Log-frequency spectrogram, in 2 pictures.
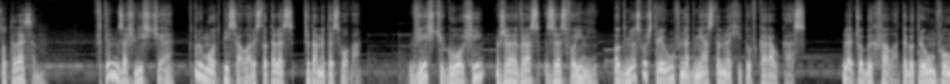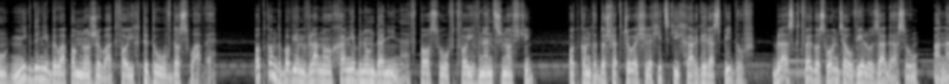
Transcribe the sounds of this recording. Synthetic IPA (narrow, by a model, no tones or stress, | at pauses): t̪ɔt̪ɛlɛsɛm | ft̪ɘmzaɕlʲiɕt͡ɕɛ̰kt̪uɾɘmuɔt̪pʲisa̰wa̰ɾɘst̪ɔt̪ɛlɛst͡ʂɘt̪amɘt̪ɛswɔ̰va̰ | vʲjɛɕt͡ɕɡwɔɕiʐɛvɾazːɛsfɔjimʲḭɔd̪ɲɔswɛɕt̪ɾɘũfnad̪mʲjast̪ɛmlɛxʲit̪ufkaɾawka̰s | lɛt͡ʂɔbɘxfawa̰t̪ɛɡɔt̪ɾɘũfuɲiɡd̪ɘɲɛbɘwapɔmnɔʐɘwat̪fɔjixt̪ɘt̪uwuvd̪ɔswa̰vɘ̰ | ɔt̪kɔnd̪bɔvʲjɛmvlanɔxaɲɛbnɔ̃w̃d̪aɲinɛ̰fpɔswuft̪fɔjiɣvnɛnt̪ʂnɔɕt͡ɕi | ɔt̪kɔnd̪d̪ɔɕfʲjat̪̚t͡ʂɘwɛɕlɛxʲit̪skʲixaɾɡɘɾaspʲid̪ṵf | bla̰skt̪fɛɡɔswɔɲt̪sauvʲjɛluzaɡasw | ana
